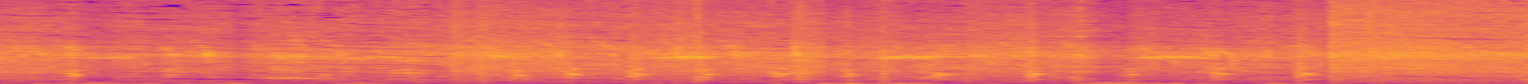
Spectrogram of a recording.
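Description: A pencil scratches across wood.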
